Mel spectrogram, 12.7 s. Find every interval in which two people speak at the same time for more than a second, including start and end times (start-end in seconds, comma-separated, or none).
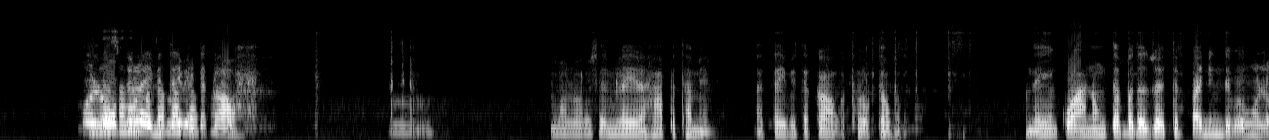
0.8-2.3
